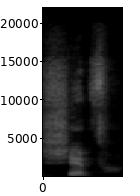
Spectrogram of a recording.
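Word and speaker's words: chef: शारखा होतो या शब्दांमध्ये सी एच प्रोनन्सिएशन कस होईल मग शेफ काय म्हणायचं त्याला शेफ त्याला चेफ म्हणायचं नाही काय म्हणायचं त्याला शेफ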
